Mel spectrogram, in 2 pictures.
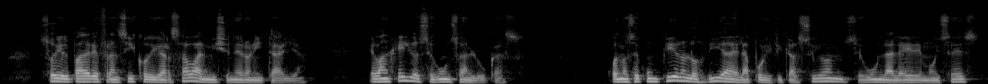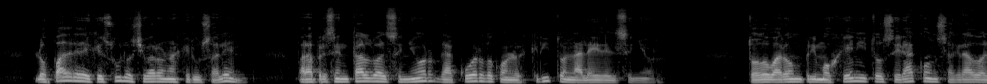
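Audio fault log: Nothing stood out as a problem on listening to this speech recording.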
